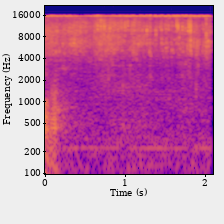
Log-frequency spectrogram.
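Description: Water pouring faintly and steadily from an aluminum pitcher into a skillet of tomato sauce, chopped eggplant and rice.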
